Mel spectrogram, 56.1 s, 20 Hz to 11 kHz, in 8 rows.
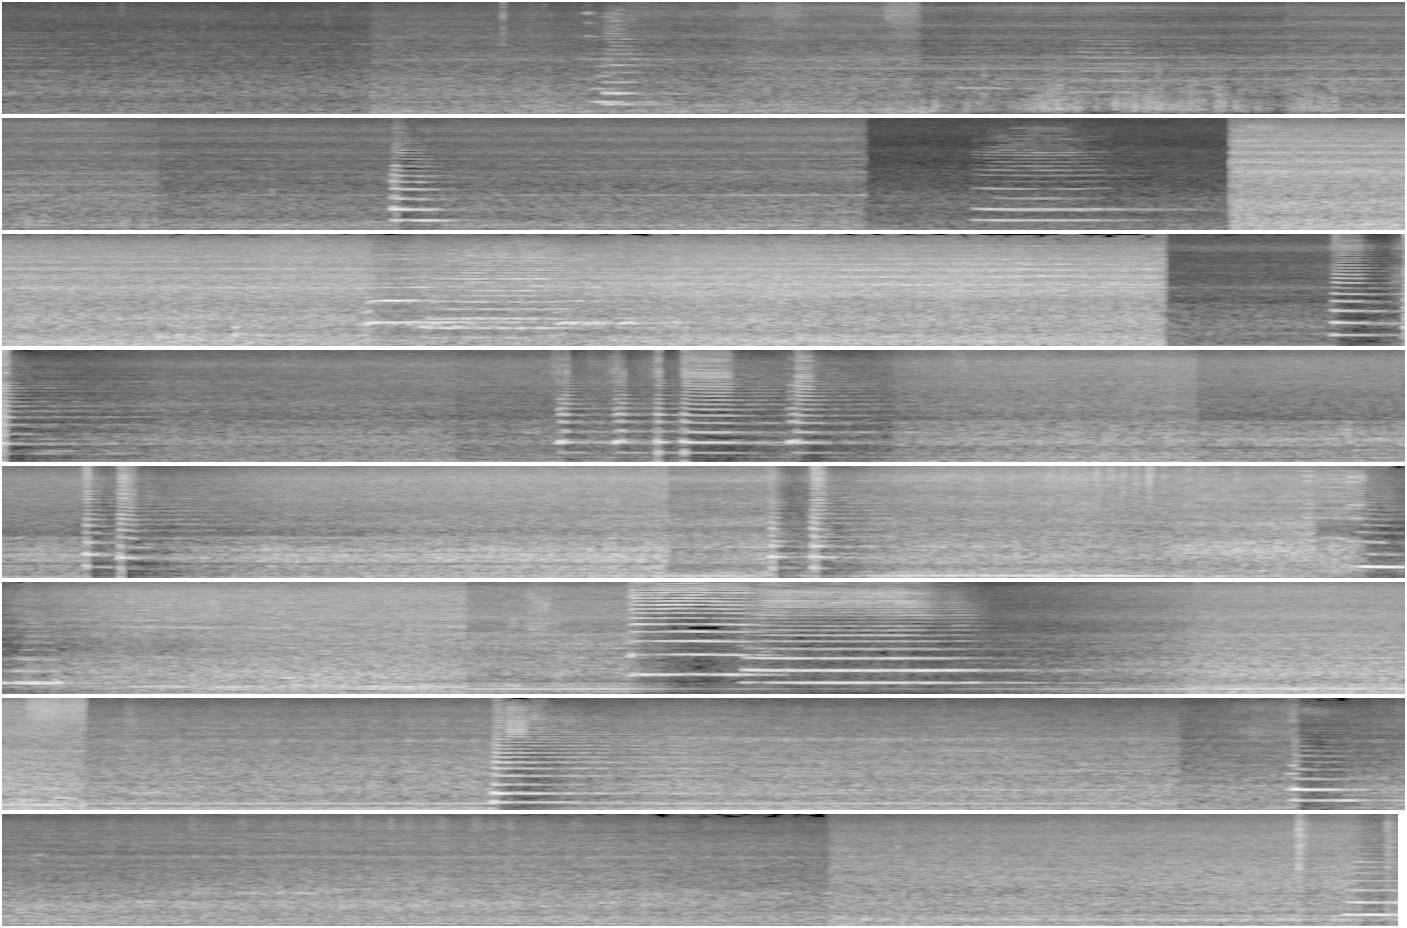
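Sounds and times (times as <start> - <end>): rumble of passing trains: 0.0 - 56.0
train horn blasts: 2.9 - 3.4, 4.6 - 6.2, 8.9 - 9.4, 11.8 - 12.9, 15.8 - 17.4, 20.7 - 21.7, 23.8 - 25.5, 28.4 - 29.1, 31.8 - 32.6, 34.8 - 35.4, 38.2 - 40.5, 44.5 - 45.6, 48.5 - 49.2, 55.8 - 56.0.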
